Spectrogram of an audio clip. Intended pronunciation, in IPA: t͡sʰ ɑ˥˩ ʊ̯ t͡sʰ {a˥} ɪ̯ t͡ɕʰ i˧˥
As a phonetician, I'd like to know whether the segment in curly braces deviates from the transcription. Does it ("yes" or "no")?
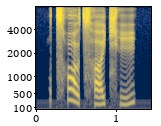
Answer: yes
